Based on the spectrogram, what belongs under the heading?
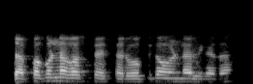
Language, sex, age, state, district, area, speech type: Telugu, male, 18-30, Telangana, Medak, rural, conversation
